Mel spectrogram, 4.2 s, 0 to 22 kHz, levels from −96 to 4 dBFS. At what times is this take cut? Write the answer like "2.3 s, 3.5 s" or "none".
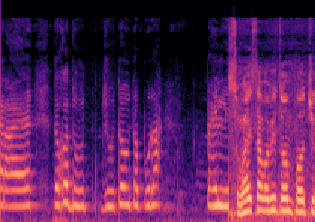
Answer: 3.0 s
